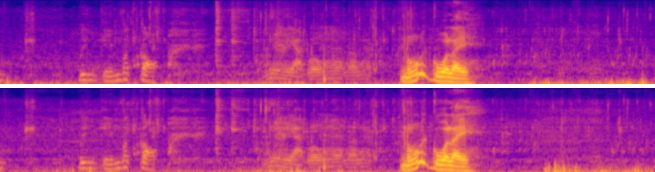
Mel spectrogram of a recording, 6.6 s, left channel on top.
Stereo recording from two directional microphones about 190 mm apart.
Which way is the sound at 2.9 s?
5° left (ahead or behind).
